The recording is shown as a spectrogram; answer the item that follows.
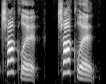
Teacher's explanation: we usually drop the schwa sound in the middle, so it sounds like chocolate, chocolate. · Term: syncope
